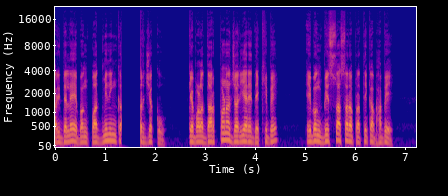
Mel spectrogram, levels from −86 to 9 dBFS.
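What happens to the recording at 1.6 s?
At 1.6 s the input feed was likely lost, with the recorder writing silence in its place. This audio dropout to silence runs from 1.33 to 1.72 s, right after "ଏବଂ ପଦ୍ମିନୀଙ୍କ". The speech cuts off and about 0.39 s falls into dead, room-tone-free silence.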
